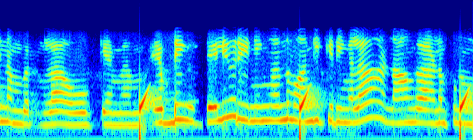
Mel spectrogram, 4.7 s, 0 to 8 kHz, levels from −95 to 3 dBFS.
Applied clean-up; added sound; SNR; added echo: none; Drip; 1 dB; none.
